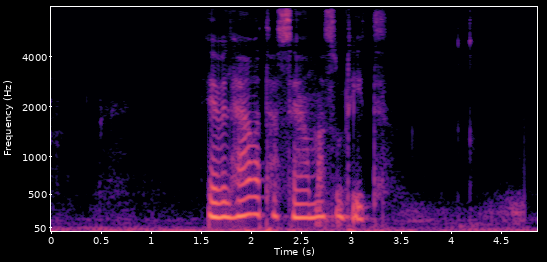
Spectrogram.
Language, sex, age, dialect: Faroese, female, 15-35, Norðurstreymoy/Eysturoy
